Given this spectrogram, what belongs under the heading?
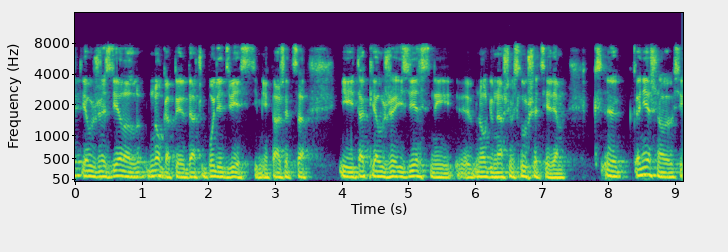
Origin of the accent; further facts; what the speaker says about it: Croatia; Russian is a second language; я католик, лекарь из Хорватии. В школе учил русскую мову 8 років, а украинский тоже совсем могу сказать, что понимаю, только не умею все говорить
